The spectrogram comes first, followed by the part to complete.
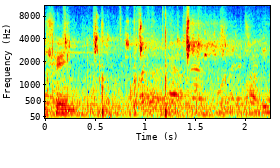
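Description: A basketball bouncing on a hard outdoor court, a few separate sharp knocks, with players' voices calling faintly in the background.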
